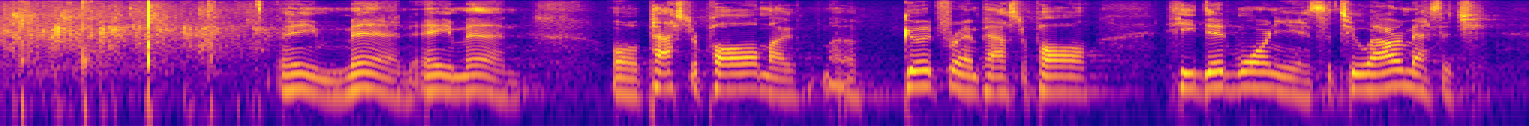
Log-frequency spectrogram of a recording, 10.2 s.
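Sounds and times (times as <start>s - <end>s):
congregation clapping in praise during a morning church service: 0.0s - 1.9s
speech: 1.8s - 9.9s.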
